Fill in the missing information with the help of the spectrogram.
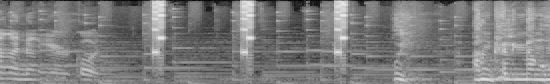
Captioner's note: Mind-blower beeps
